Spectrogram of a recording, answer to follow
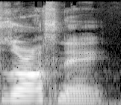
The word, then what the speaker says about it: Déraciné: It's Déraciné. It's French.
